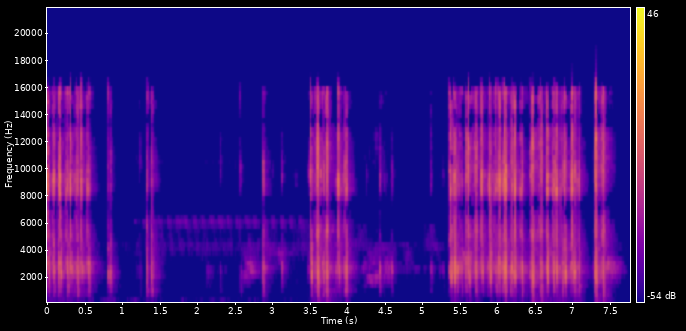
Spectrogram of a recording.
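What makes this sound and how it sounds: Fingertips of both hands type fast on a cream plastic mechanical keyboard with black and purple keycaps and a hollow case. Bursts of bright, clacky keystrokes with a sharp, dry attack come in several flurries, separated by brief quiet pauses.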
